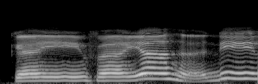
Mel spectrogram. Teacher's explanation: Kaifa yahdillah, dil dibacakan dengan nipis. Jangan baca yahdillah, itu baca tebal, salah.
